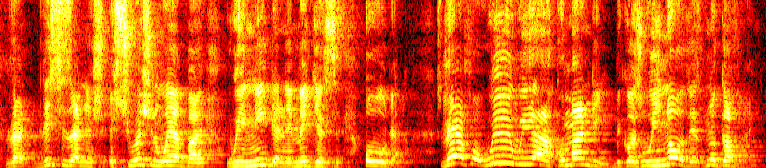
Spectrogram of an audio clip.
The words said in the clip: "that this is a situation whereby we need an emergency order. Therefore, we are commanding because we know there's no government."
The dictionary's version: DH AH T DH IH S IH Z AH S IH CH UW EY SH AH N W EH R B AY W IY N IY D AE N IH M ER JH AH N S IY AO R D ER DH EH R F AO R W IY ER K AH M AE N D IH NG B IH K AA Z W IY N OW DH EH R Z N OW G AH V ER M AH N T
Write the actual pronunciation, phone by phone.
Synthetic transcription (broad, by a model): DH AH T DH IH S IH Z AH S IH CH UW EY SH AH N W EH R B AY W IY N IY D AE N IH M ER JH AH N S IY AO L D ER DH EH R F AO W W IY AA K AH M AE N D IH NG B IH K AA Z W IY N OW DH EH R Z N OW G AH V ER M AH N T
